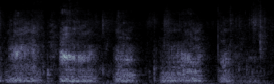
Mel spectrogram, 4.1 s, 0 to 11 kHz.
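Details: Three-month-old pit bull puppies playing indoors in an apartment, 2017: a run of four or five rough, harmonic growling bursts, each about half a second long and spaced with short pauses, in a small room.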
